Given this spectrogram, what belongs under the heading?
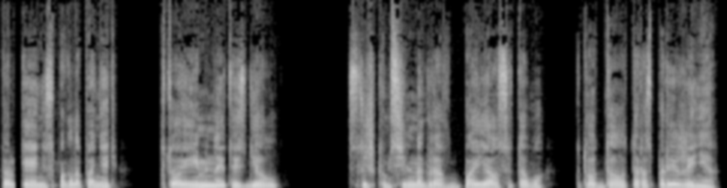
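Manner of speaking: lightly voiced young girl; high girl voice. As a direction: speak up high like a small girl. Girl voice continues.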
